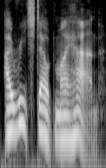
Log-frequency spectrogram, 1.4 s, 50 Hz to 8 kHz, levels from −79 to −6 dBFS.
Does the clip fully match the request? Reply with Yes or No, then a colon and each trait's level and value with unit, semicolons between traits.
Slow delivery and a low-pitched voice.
No: fast, 210 wpm; low, 130 Hz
